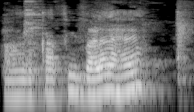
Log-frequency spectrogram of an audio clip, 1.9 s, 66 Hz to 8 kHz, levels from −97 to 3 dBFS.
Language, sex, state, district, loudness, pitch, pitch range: Hindi, male, Uttar Pradesh, Deoria, -18 LUFS, 150 Hz, 135-165 Hz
